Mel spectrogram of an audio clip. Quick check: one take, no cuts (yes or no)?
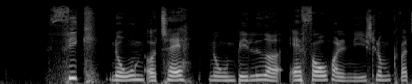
no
